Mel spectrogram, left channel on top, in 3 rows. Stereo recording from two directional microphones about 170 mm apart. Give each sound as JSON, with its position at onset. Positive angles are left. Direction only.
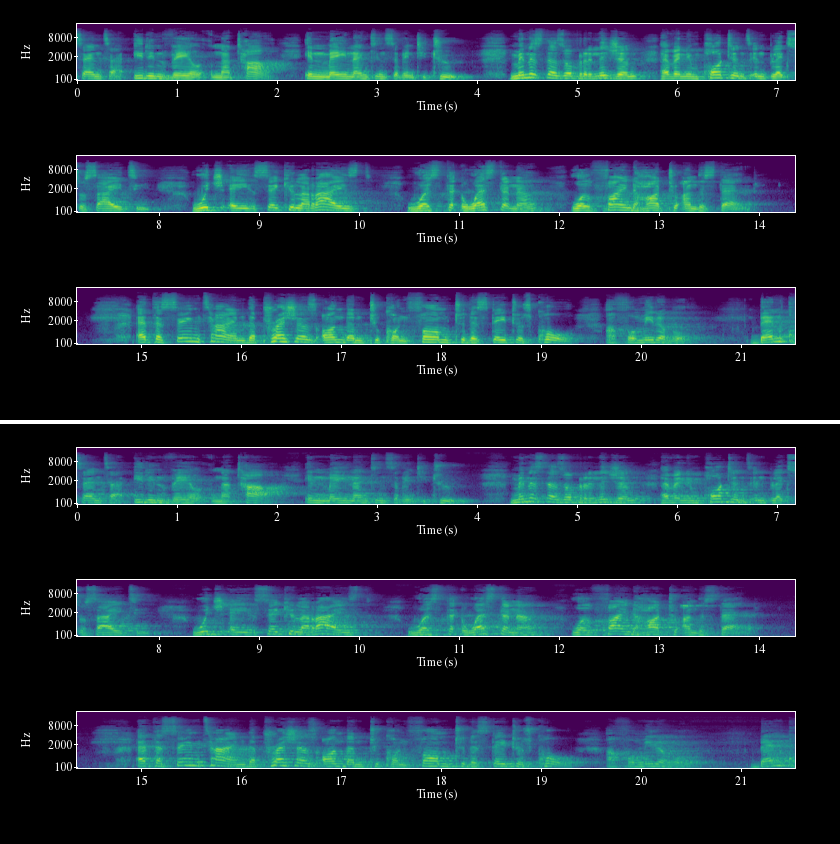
{"t": 0.0, "sound": "speech", "side_deg": 20}
{"t": 14.8, "sound": "speech", "side_deg": 20}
